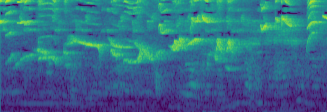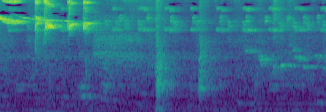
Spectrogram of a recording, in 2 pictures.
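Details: Orange-headed thrush delivering a dense stream of varied high whistles and twittering phrases that fade toward the end, with a couple of faint clicks.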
